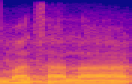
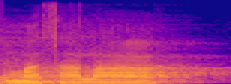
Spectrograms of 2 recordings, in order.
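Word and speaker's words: مَثَلًا: thi'i tapi Mad giwat enggak boleh dibaca masal Gak boleh ya dibaca masalah kenapa karena Alif diikuti dengan harakat fathatain ya maka bacanya matala dan diwakafkan matala tulisannya matsalan tapi bacanya massala saya baca dari depan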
